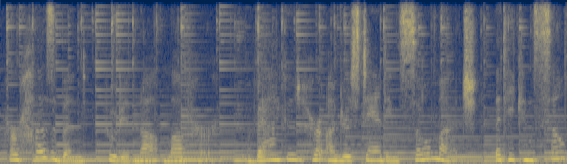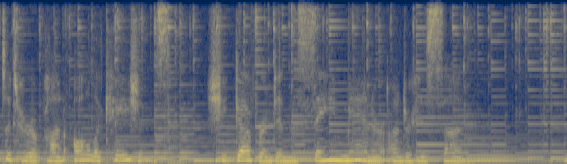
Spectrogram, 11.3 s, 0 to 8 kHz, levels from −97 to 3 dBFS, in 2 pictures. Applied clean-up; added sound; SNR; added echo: none; Guitar; 7 dB; none.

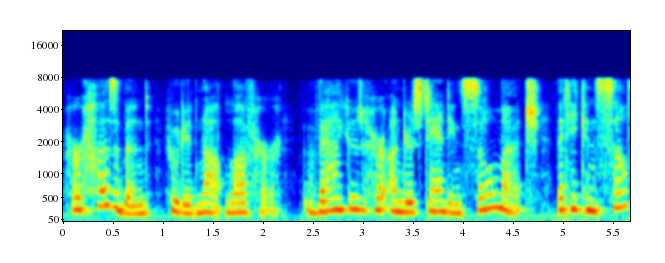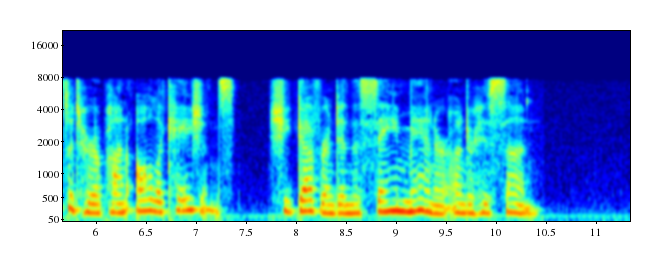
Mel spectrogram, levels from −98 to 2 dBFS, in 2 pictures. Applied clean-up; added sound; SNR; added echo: none; none; none; none.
